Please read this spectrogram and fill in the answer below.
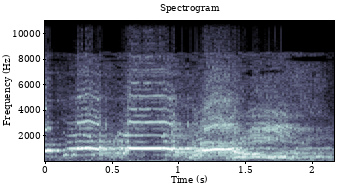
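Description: A crowd of protesters shouting and chanting loudly together, with several voices overlapping and some calls drawn out.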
